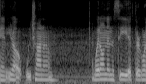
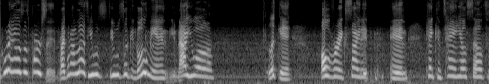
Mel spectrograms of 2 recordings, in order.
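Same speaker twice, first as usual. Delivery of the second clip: high-pitched, louder retold astonishment; amazed disbelief; 7 semitones higher, 4 dB louder than usual. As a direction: react as if you barely recognize your own mom. Amazed at her mother's sudden change.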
